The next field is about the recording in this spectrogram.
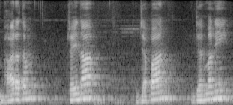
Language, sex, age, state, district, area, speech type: Sanskrit, male, 45-60, Karnataka, Bangalore Urban, urban, spontaneous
